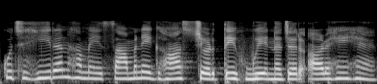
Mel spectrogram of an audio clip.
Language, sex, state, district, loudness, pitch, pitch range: Hindi, female, Bihar, West Champaran, -12 LUFS, 265 Hz, 255-285 Hz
